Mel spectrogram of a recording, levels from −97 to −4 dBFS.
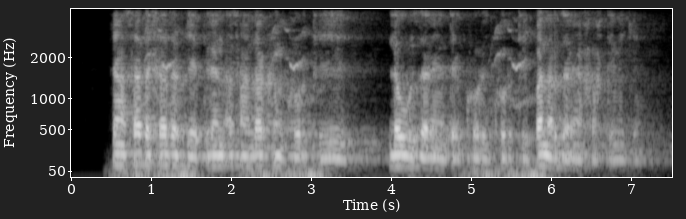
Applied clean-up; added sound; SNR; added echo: none; Meow; 14 dB; reverberation time 1.8 s.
